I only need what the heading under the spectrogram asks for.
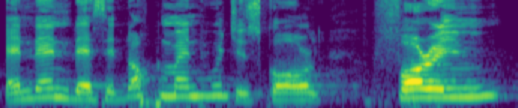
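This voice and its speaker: A man's voice: high voice, moderate pace. A male guest expert, patiently explaining customs procedures. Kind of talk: explanatory studio talk.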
